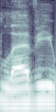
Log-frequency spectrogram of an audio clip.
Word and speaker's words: Levi: Use promo code Levy, which is my last name. Not like Natan Levy. It's spelled like Levi Jeans, L-E-V-I.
